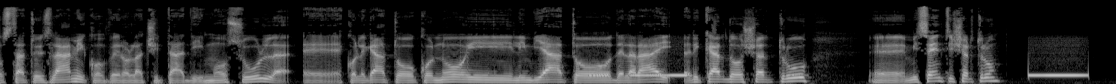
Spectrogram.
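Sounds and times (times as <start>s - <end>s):
speech: 0.0s - 10.1s
dropped phone line busy tone: 10.3s - 10.9s.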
